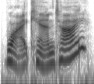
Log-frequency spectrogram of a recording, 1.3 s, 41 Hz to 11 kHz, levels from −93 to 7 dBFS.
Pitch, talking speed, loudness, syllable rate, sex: 210 Hz, 145 wpm, -17 LUFS, 3.2 syllables/s, female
